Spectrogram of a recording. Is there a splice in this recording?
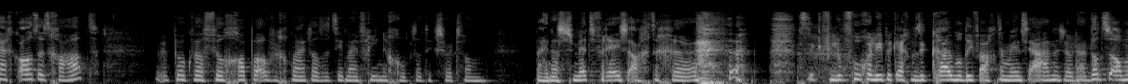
no; 0 cuts

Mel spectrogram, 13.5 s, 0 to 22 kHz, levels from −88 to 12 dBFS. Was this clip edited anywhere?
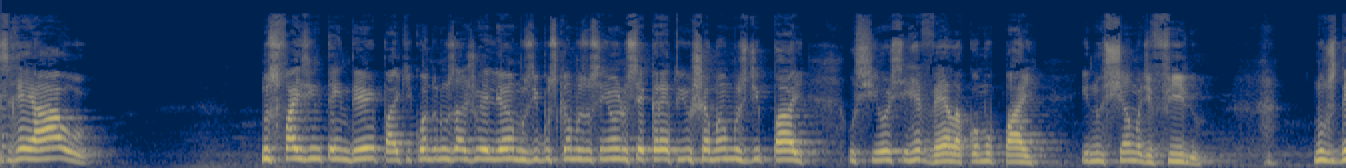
no; 0 cuts

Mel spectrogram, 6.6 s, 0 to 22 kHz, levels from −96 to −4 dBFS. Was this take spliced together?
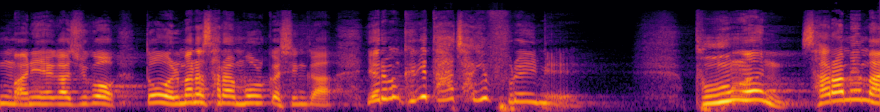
no; 0 cuts

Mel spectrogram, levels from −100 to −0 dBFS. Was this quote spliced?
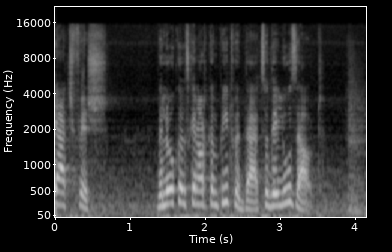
no; 0 cuts

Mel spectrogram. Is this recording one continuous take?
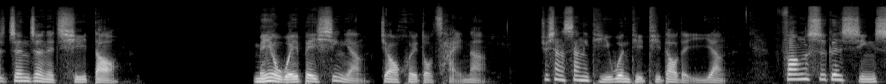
no; 1 cut; at 3.7 s

